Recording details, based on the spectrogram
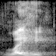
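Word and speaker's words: Leahy: Leah, is that how you say his name? Lehey.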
